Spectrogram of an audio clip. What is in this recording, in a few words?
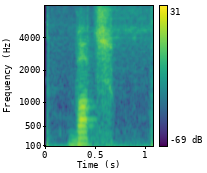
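"bad", Dutch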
